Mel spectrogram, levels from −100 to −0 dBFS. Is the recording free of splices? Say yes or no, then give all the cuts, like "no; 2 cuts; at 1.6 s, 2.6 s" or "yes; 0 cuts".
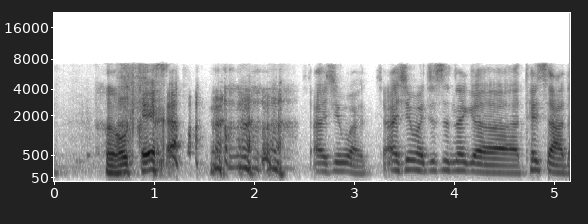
no; 2 cuts; at 2.5 s, 3.2 s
